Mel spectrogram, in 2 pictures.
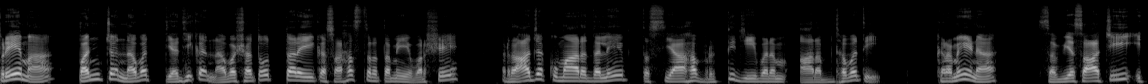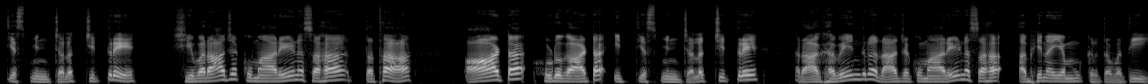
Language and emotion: Sanskrit, neutral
